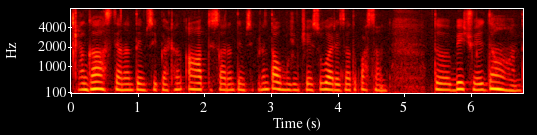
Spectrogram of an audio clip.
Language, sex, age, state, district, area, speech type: Kashmiri, female, 30-45, Jammu and Kashmir, Anantnag, rural, spontaneous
